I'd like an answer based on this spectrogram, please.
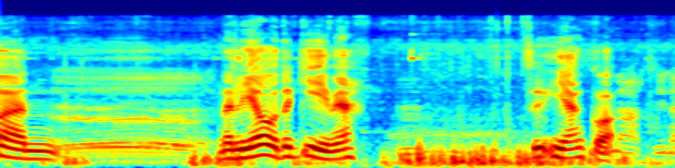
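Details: Calves separated from their mothers cry loudly, with long moaning bawls that bend up and down in pitch, several overlapping in quick bursts, and a faint low rumble between calls.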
